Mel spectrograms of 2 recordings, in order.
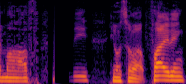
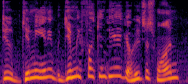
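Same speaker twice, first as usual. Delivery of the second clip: mildly hammed-up, higher-pitched plea; retold pleading demand; 9 semitones higher than usual. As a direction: imitate someone urgently asking for a fight. Acting out a pleading fighter's demand.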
